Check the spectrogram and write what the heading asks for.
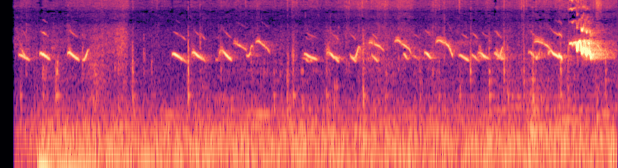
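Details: Baby chicks of a hen, chirping: a flurry of short high peeps, many overlapping, with a low rumble of background noise beneath and a louder squeak near the end.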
